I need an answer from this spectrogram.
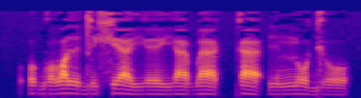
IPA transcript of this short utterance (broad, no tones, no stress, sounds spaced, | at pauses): ʔ o ɡ u lˠ i d i xʲ æ j e j æ b æ kː æ ʔ i nː o ɡʲ o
